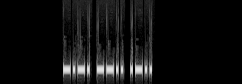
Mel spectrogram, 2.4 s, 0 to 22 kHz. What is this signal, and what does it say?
Morse code, heard as a keyed tone, about 47 wpm, 700 Hz. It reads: CZL
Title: USA Call Sign Postfixes - 3 Letters 50wpm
